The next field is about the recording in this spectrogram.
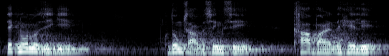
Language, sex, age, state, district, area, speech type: Manipuri, male, 18-30, Manipur, Kakching, rural, spontaneous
